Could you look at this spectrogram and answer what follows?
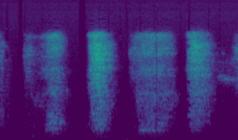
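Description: Forceful yoga breathing during an arm-lifting exercise: four strong, rushing breaths, inhales and exhales alternating in a steady rhythm, close and loud with short pauses between, no talk.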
